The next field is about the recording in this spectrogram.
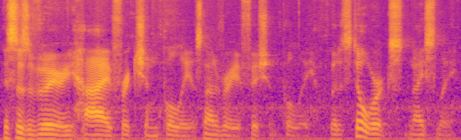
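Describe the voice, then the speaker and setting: Male teacher, low voice, relaxed step-by-step demo, faint room hum. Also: quick pace. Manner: relaxed, plainspoken, thinking aloud with restarts. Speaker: physics teacher. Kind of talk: hands-on classroom demonstration. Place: classroom lab bench, indoors.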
